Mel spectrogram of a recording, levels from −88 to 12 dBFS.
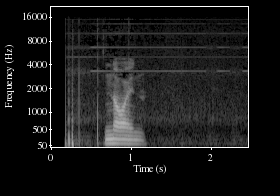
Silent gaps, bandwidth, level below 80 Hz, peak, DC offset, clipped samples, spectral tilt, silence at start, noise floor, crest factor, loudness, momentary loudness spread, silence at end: none; 16 kHz; -54 dBFS; -6 dBFS; under 0.1%; under 0.1%; -6.5 dB/octave; 0.2 s; -53 dBFS; 22 dB; -24 LUFS; 17 LU; 1.3 s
